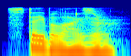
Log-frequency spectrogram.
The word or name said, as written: stabilizer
